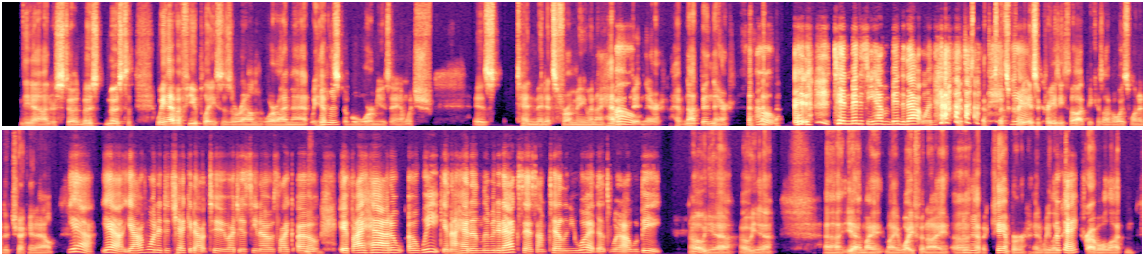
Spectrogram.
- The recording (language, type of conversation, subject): English, unstructured, How would you spend a week with unlimited parks and museums access?
- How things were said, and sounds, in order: tapping; chuckle; laugh; chuckle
